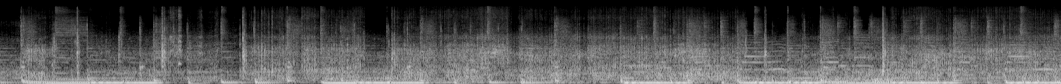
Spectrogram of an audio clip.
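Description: Skateboard wheels rolling on paving stones, with several sharp clacks of the board popping and landing, under backing music with a deep, stepping bass line.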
